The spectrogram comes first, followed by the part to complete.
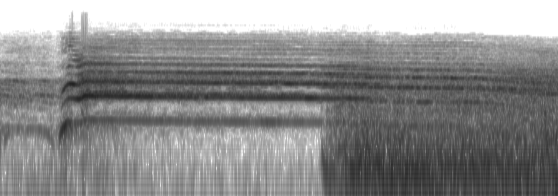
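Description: An anime character's long powering-up scream, held at one high pitch, starting about half a second in. Halfway through, a low rumble from an energy blast swells beneath it.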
